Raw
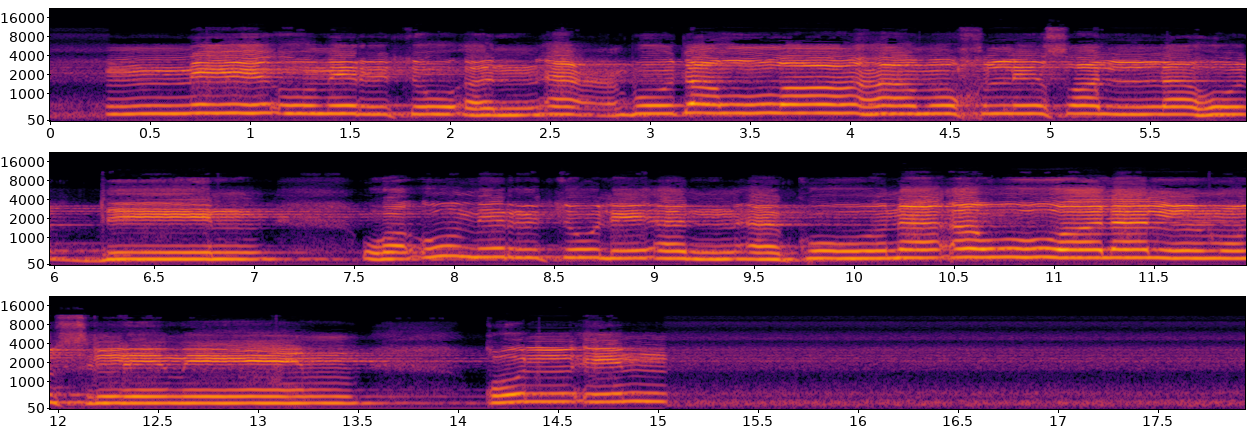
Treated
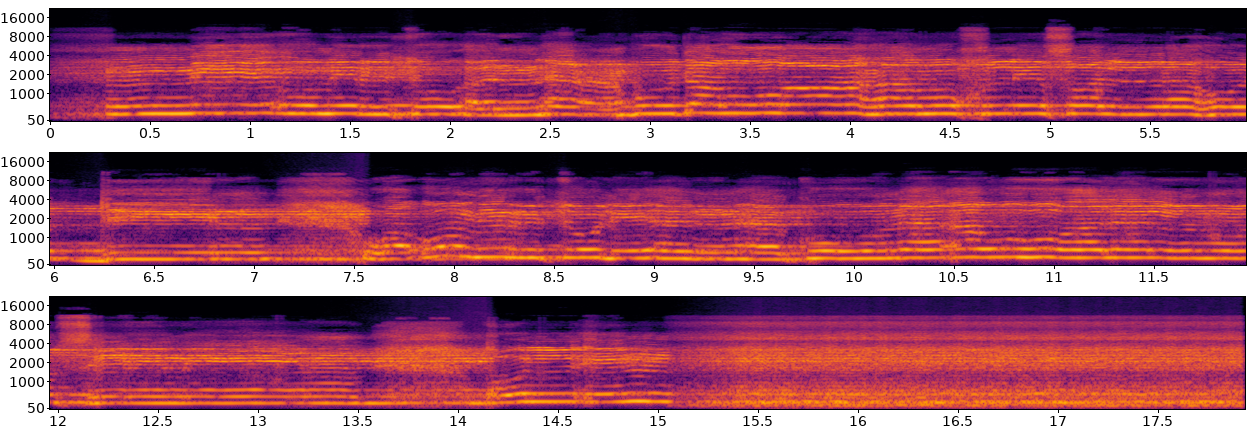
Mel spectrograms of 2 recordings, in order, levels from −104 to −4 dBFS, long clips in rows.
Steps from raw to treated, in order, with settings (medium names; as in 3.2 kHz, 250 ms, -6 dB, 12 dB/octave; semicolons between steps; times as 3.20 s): recorder AGC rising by 41 dB/s; high-pass 230 Hz 6 dB/octave; comb 7.3 ms, depth 82%; peak limiter -21 dBFS, peak gain reduction 9.5 dB; chorus voices 2, 0.36 Hz, delay 24 ms, depth 4 ms; trim +7.5 dB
